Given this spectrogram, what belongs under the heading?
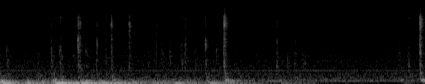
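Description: Irregular clicking of keys on a computer keyboard, close and fairly quiet, with a low hum underneath.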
